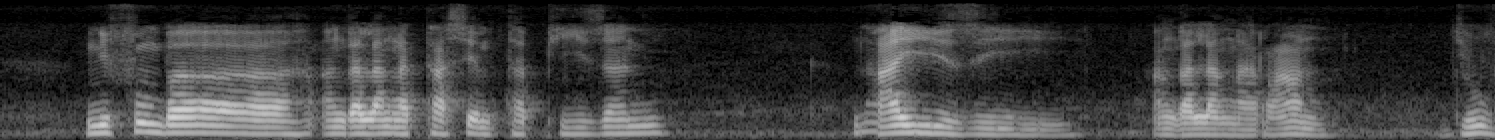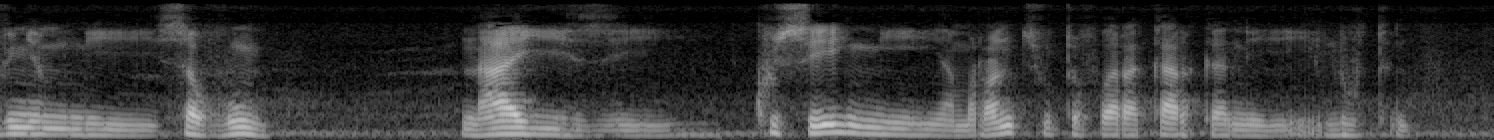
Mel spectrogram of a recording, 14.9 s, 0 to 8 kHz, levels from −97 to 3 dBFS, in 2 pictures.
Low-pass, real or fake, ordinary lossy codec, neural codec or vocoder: 7.2 kHz; fake; MP3, 48 kbps; vocoder, 22.05 kHz, 80 mel bands, WaveNeXt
